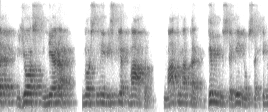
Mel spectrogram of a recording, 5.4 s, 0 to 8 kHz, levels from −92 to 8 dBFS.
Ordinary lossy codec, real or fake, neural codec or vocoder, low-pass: Opus, 24 kbps; real; none; 7.2 kHz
